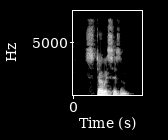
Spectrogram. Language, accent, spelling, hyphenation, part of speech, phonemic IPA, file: English, Southern England, stoicism, sto‧i‧cism, noun, /ˈstəʊɪsɪzəm/, LL-Q1860 (eng)-stoicism.wav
